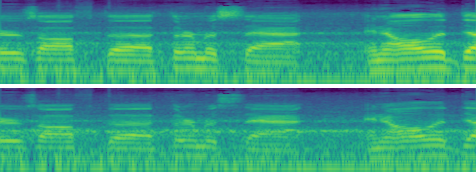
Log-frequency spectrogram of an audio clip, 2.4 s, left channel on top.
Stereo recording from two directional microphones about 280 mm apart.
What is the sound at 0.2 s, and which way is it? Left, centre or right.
Speech, centre.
